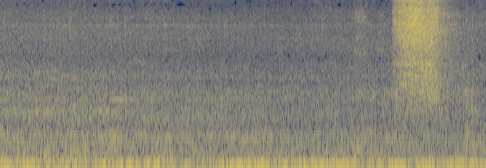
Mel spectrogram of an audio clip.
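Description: Steady low rumble of a freight train rolling past, with a short sharp hiss of air a little before the end.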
